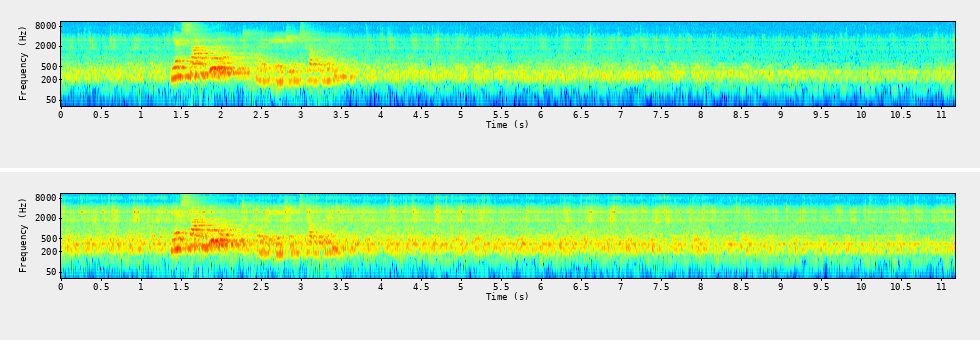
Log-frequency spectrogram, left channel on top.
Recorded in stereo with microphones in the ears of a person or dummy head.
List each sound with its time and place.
1.4 s a woman speaking: 75° right (ahead or behind), 2.5 m; by 3.5 s 80° right, 1.7 m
